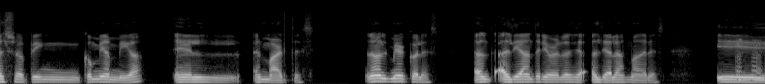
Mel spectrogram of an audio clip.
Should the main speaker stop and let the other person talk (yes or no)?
no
